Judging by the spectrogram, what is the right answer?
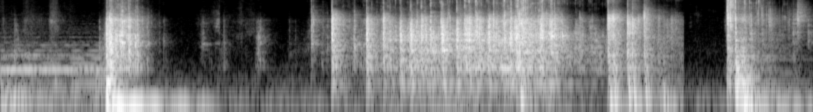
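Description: Whole walnuts dropping onto a wooden workbench, clattering and knocking in a long rapid run of hard clicks, with a sharp knock about a second in and a few more loud knocks near the end.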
